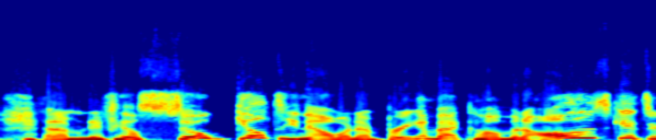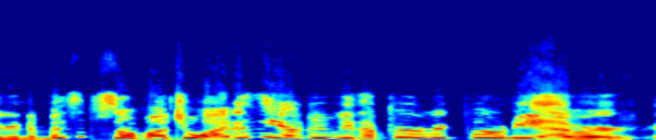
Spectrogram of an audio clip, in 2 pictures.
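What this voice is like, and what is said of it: Whiny reading voice. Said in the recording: “done in a perfect whiny voice”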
